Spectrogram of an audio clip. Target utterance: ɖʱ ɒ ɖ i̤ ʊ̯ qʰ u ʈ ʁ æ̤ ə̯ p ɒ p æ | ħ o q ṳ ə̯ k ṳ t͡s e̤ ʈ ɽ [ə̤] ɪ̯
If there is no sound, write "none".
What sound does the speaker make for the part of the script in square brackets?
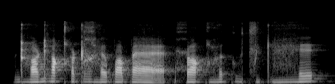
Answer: æ̤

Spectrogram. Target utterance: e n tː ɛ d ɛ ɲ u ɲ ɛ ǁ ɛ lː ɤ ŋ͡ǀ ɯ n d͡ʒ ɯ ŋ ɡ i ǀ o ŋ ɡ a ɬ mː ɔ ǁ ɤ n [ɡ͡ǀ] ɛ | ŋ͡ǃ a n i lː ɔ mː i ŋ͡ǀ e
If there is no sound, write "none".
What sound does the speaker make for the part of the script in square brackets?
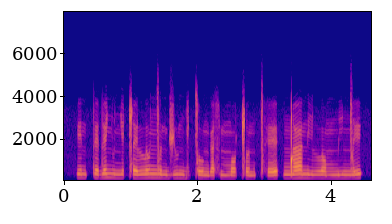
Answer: ǀʰ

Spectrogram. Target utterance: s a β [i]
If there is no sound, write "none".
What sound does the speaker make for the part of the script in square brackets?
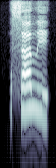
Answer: e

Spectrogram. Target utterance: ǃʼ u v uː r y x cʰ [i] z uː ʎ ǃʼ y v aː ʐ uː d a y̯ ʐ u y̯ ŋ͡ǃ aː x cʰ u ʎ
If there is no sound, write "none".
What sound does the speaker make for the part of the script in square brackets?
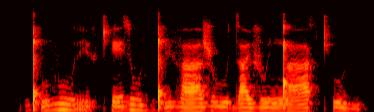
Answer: e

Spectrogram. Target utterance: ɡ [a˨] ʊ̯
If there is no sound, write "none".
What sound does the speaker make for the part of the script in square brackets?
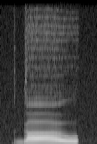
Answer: a˨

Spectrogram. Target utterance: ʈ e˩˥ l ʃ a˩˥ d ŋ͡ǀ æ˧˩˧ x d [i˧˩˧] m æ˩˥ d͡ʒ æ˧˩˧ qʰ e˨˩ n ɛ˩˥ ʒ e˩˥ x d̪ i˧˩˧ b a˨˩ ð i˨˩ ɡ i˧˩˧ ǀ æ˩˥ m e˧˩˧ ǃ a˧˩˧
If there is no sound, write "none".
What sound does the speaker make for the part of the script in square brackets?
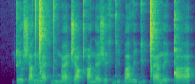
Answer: i˧˩˧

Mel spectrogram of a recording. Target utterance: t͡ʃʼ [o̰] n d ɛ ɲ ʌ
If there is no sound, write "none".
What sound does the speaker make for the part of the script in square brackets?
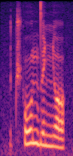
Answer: o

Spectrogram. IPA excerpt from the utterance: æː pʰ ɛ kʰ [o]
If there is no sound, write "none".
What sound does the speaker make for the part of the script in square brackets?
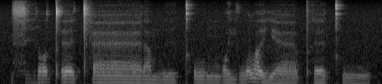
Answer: u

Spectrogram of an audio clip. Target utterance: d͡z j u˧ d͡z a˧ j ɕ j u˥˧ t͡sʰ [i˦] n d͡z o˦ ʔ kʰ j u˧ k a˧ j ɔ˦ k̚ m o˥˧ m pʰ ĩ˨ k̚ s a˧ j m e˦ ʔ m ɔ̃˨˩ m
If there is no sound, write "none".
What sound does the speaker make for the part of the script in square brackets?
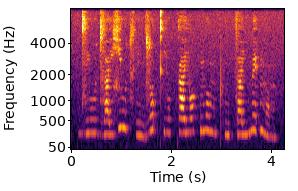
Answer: i˨˩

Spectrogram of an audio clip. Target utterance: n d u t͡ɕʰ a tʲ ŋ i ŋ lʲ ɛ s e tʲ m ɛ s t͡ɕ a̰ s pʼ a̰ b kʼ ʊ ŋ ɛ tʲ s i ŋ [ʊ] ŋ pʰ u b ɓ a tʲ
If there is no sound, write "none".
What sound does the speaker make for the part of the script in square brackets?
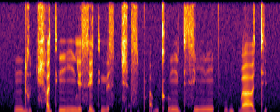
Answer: ʊ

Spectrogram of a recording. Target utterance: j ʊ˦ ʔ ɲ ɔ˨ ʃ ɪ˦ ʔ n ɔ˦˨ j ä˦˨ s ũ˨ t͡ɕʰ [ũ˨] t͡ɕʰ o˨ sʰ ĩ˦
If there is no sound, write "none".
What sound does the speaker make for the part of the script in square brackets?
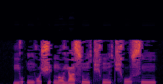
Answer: ũ˨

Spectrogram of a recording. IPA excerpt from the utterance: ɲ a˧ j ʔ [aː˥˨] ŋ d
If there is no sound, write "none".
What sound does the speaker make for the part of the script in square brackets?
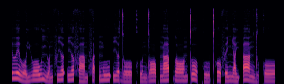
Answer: aː˥˨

